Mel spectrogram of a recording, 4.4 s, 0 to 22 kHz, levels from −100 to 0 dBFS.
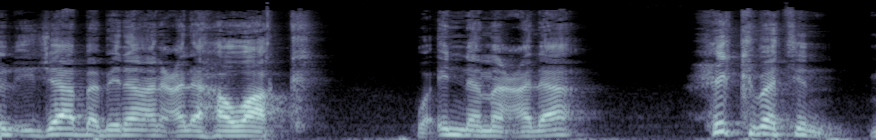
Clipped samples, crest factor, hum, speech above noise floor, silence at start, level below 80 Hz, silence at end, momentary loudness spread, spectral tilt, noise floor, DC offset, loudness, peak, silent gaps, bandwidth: under 0.1%; 20 dB; none; 34 dB; 0 s; -52 dBFS; 0 s; 11 LU; -4.5 dB/octave; -59 dBFS; under 0.1%; -25 LUFS; -6 dBFS; none; 17.5 kHz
